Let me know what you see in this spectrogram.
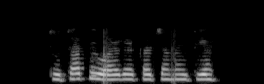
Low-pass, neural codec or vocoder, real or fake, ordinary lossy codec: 5.4 kHz; codec, 44.1 kHz, 7.8 kbps, Pupu-Codec; fake; AAC, 32 kbps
